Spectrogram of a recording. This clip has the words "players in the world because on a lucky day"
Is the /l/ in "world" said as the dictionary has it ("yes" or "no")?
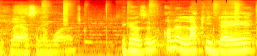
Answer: no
